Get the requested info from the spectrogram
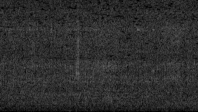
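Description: Steady, even outdoor background noise, a faint hiss with no distinct events in it.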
